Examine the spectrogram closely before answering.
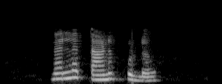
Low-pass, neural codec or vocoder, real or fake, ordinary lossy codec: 5.4 kHz; none; real; MP3, 32 kbps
